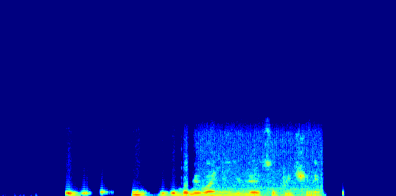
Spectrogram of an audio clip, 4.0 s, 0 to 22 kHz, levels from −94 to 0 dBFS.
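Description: A speech clip recorded through call microphone processing, with nothing above 8 kHz. From 0.0 to 0.31 s the room sound drops by about 40 dB for roughly a third of a second. This is background gated by the echo canceller. While the far-end loudspeaker plays, the canceller pulls the microphone down hard, and the room tone returns once it releases. From 0.59 to 1.95 s, and again from 3.26 s to the end, the talker's voice sinks by about 40 dB in places. Over the first stretch, about 1.5 s is affected. The likely cause is speech suppressed in double talk. Both sides spoke at once. The canceller could not tell the near talker from the loudspeaker echo, so it turned both down together.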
